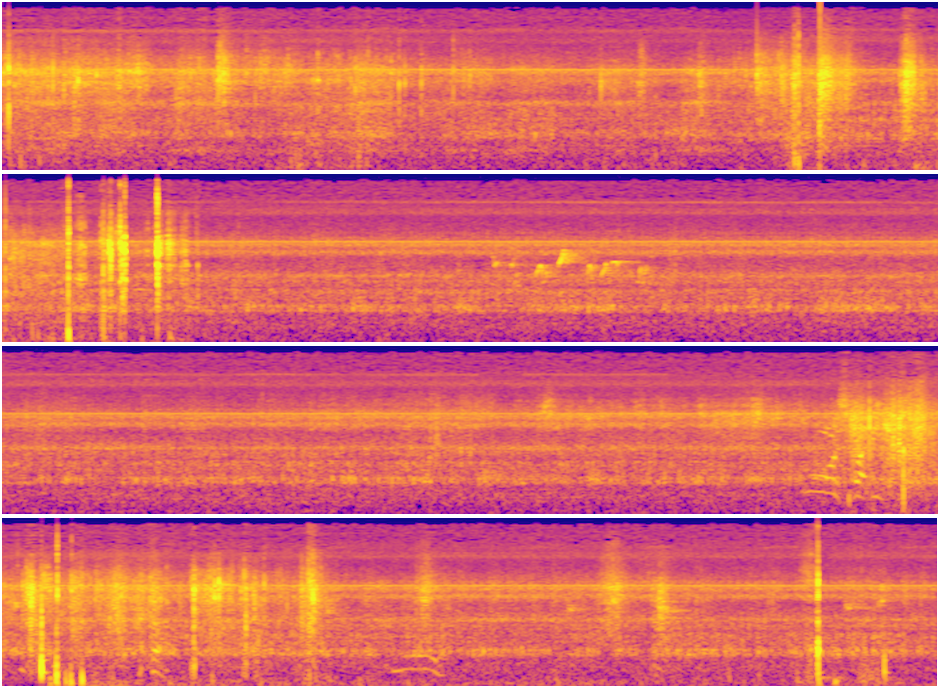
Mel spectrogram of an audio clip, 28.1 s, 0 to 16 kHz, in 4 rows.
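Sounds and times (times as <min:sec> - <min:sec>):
unicycle over dry leaves: 0:00.0 - 0:08.9, 0:13.1 - 0:28.0
outdoor background noise: 0:00.0 - 0:28.0.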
